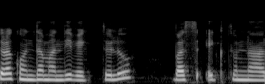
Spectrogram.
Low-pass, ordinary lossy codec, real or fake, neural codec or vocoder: none; none; fake; codec, 16 kHz, 4 kbps, X-Codec, WavLM features, trained on Multilingual LibriSpeech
